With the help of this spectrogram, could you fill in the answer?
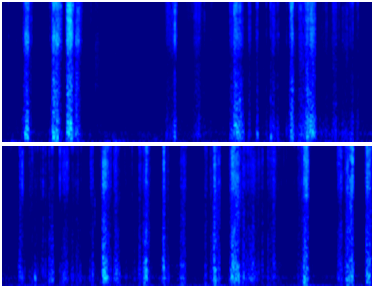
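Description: A green plastic scoop scrapes and picks inside the hole of a porous dried wheat gluten ring (fu). Short, dry, crackling scratches come in irregular bursts, bright and rasping with little low end and almost no ring after each stroke.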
